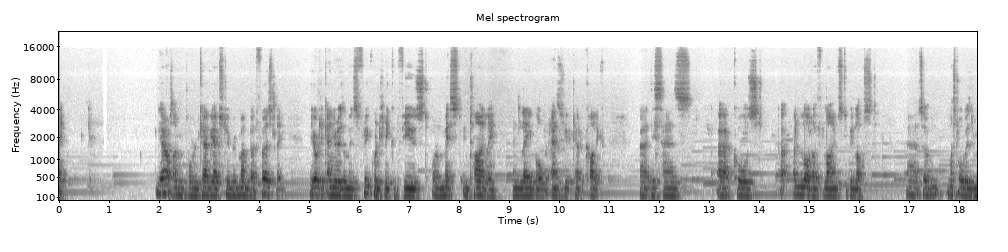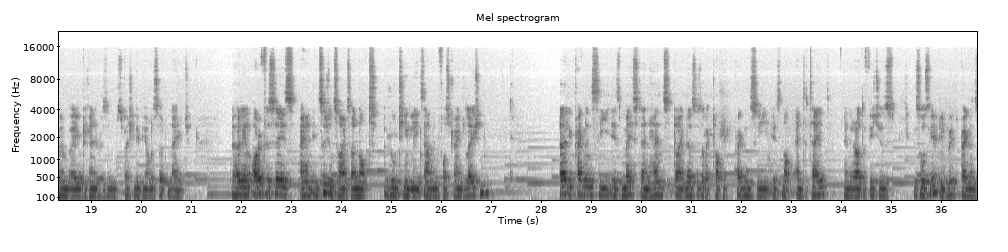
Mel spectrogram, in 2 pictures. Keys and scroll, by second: 4.1 Right, 20.6 Right, 22.5 Right, 27.1 Right.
